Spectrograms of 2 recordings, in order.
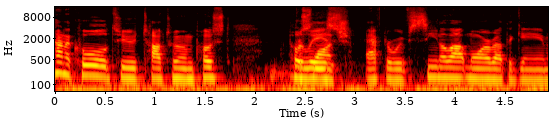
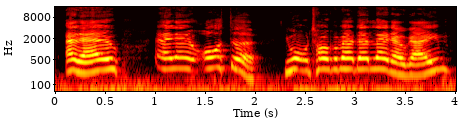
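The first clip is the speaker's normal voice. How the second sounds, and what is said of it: Put-on British accent. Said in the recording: “You should also warm up your accent. ... So you'll fit it right in over there.”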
